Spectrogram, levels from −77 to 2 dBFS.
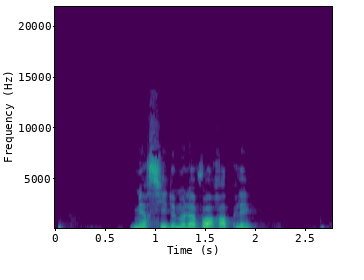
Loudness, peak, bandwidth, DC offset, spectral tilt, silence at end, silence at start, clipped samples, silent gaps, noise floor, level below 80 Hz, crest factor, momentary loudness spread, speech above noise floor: -31 LUFS; -12 dBFS; 13.5 kHz; under 0.1%; -4.5 dB/octave; 0.8 s; 0.05 s; under 0.1%; none; -76 dBFS; -60 dBFS; 22 dB; 15 LU; 46 dB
